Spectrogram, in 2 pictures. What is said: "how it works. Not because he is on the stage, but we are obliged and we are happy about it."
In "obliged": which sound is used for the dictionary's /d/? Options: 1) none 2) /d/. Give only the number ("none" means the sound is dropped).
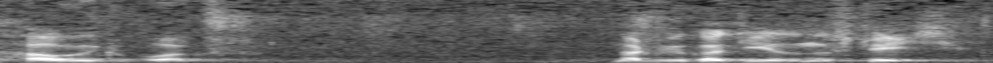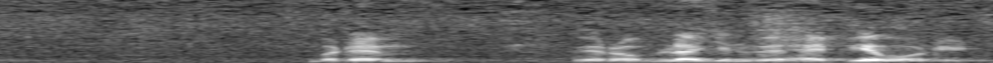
1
